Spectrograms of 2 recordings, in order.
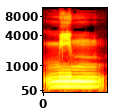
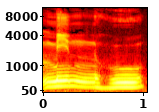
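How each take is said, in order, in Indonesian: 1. Kata ini berakhir pada n tanpa h. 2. Kata ini berakhir dengan tambahan vokal hu. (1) "Jangan dibaca min, cuman min" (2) "Jangan juga dibaca minhu"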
